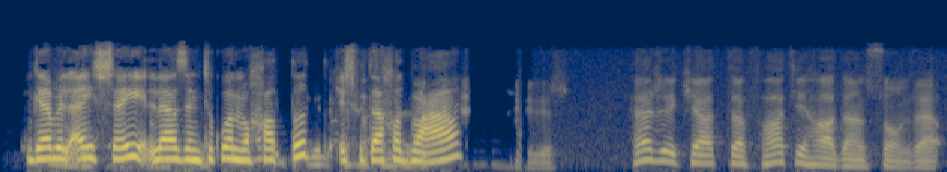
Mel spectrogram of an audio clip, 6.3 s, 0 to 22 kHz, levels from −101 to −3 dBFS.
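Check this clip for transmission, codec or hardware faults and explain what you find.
Two faults are present: speech suppressed in double talk, in four stretches, and a brief echo leak, twice.

Speech suppressed in double talk appears at 0.0–0.09 s, 0.64–1.45 s, 1.63–2.44 s and 2.66–3.55 s. The speech dips and breaks up, falling by up to about 40 dB. The likely cause is an echo canceller that could not separate near speech from far-end echo during overlap and attenuated both.

The echo leak appears at 2.2–2.26 s and 3.44–3.48 s as a faint delayed copy of the speech, about 30 dB and about 40 dB below it, lagging by 361 ms. This is likely residual loudspeaker pickup that the canceller failed to remove and that was sent back.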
